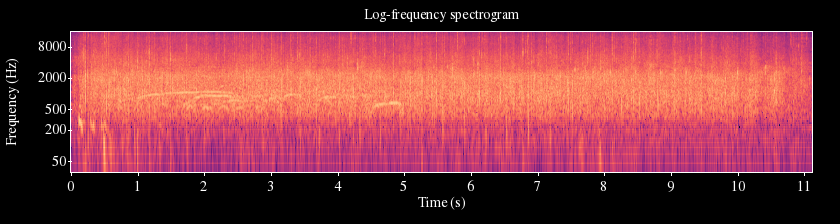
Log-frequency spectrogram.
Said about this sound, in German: Sie sind wirklich das beste Team, das man sich wünschen kann und ich möchte nochmal einen großen Applaus für sie bitte.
